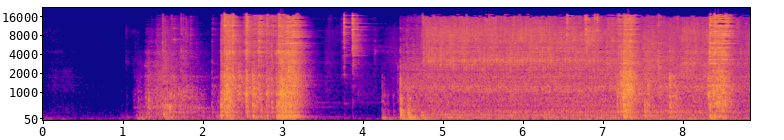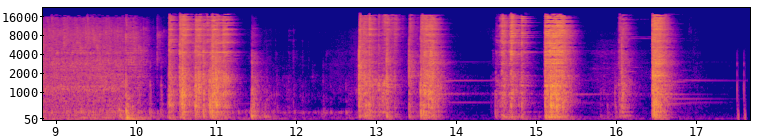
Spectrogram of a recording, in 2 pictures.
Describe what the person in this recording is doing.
I open a drawer containing cutlery in the kitchen. I place several utensils back into the drawer and briefly rinse some of them under running water. After finishing, I return the utensils to the drawer and close it. Overlapping sounds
